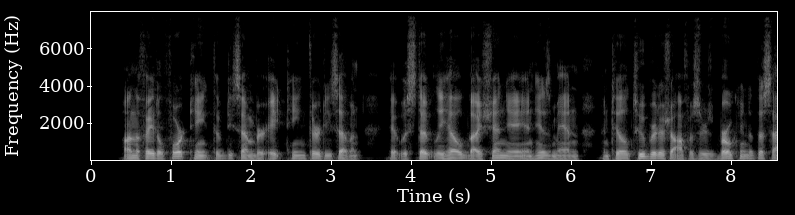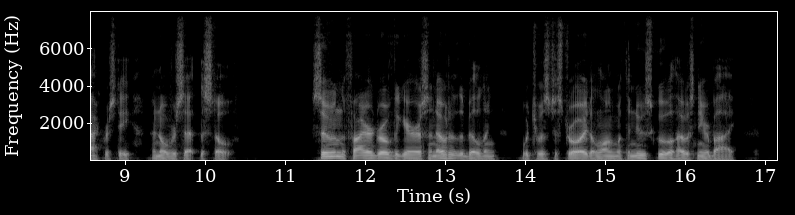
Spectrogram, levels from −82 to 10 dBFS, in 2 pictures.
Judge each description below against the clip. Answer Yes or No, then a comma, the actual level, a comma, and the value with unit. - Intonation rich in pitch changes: No, average, 3.4 semitones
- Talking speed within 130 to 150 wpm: No, average, 170 wpm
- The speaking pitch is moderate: No, very low, 80 Hz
